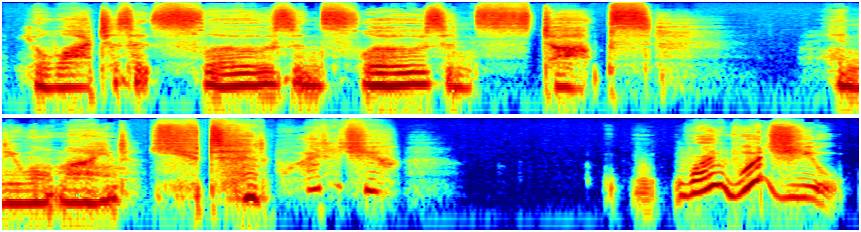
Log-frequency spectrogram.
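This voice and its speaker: A woman's voice: mid-range voice, breathy edge, no room sound, studio quality. A woman voicing an anxious, lonely living diary in a video game, rambling and disjointed, lurching between moods and volumes in a theatrical way. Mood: haunted, confiding, then anguished, desperate.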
